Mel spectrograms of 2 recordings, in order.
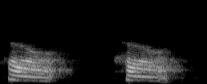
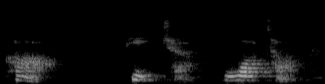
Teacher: no inglês britânico, por exemplo, a palavra car, ela nem tem o símbolo de R na transcrição fonética, porque eles falam praticamente car, teacher, water.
